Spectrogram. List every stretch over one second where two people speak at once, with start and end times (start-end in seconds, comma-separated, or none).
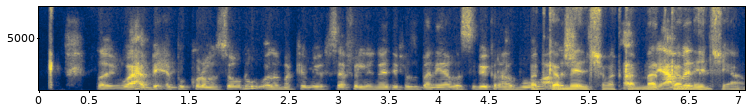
4.9-6.5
